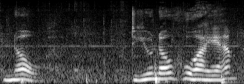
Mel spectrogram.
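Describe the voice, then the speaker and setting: An actress playing a terse, suspicious female private eye with no memory, deadpan in a noir audio drama. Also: medium pitch, measured pace, noisy background, close to an everyday voice. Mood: guarded. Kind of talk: noir detective audio drama, narration and dialogue. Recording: music playing behind the voice. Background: music.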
